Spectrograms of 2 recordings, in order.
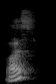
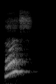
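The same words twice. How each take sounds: First: A quick startled question; mild startled what. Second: Very high squeaky little voice; tiny creature mimicking the question; squeaky echo. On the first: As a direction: jolt out the word. Startled professor. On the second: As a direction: squeak the word back. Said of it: "antwortete sie". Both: A narrator's reading.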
